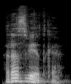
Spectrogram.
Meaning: 1. reconnaissance, intelligence 2. scouting, exploration
- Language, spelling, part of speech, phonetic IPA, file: Russian, разведка, noun, [rɐzˈvʲetkə], Ru-разведка.ogg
